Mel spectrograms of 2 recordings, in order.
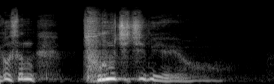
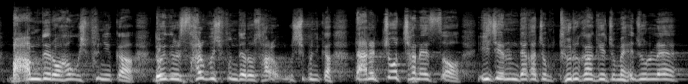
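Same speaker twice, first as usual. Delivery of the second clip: higher, louder hurt reproach; shut-out Lord; 6 semitones higher, 7 dB louder than usual. Acted. 문 밖에 쫓겨난 주님이 라오디게아 성도들에게, 높고 큰 서운한 호소. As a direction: plead from outside the door. Jesus locked outside pleads.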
